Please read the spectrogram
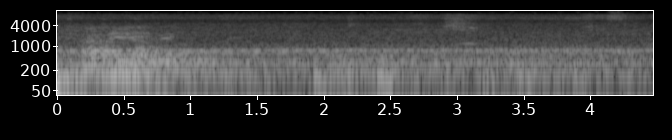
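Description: A man's voice briefly at the start, then steady background noise with a faint, steady hum running under it.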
